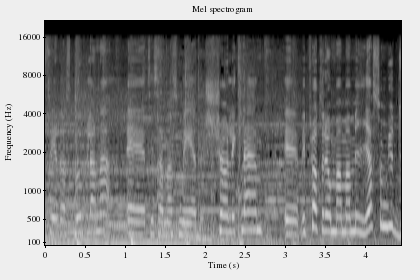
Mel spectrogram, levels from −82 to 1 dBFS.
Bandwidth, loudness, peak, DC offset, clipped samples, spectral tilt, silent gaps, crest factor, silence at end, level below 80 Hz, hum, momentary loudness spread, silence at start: 16 kHz; -20 LUFS; -6 dBFS; under 0.1%; under 0.1%; -4.5 dB/octave; none; 14 dB; 0 s; -32 dBFS; none; 2 LU; 0 s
